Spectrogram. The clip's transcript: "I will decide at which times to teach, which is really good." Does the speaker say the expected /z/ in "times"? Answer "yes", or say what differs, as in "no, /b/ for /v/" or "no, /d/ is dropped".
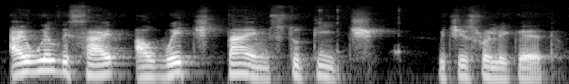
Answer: no, /s/ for /z/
